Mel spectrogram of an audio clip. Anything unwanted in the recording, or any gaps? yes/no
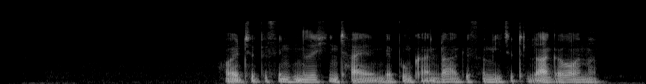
no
